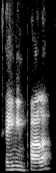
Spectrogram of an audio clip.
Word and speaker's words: Tame Impala: So the album that we're going to talk about is about the artist Tame Impala. That's how you say it, right? Yep. Tame Impala.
